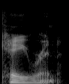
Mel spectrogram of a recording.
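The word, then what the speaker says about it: Keirin: k e i r i n but it's pronounced kin all right uh it's an Olympic sport what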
